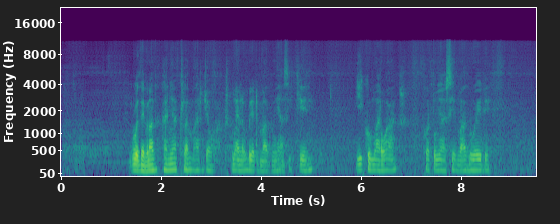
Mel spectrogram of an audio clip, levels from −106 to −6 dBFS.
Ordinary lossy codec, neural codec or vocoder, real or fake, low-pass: none; codec, 16 kHz in and 24 kHz out, 0.6 kbps, FocalCodec, streaming, 2048 codes; fake; 10.8 kHz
